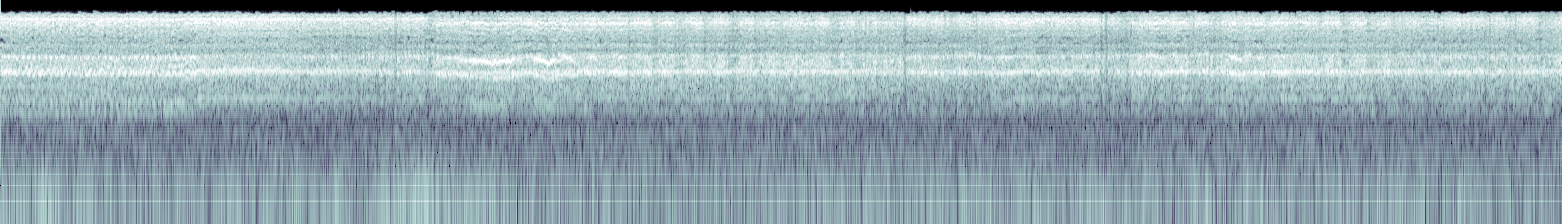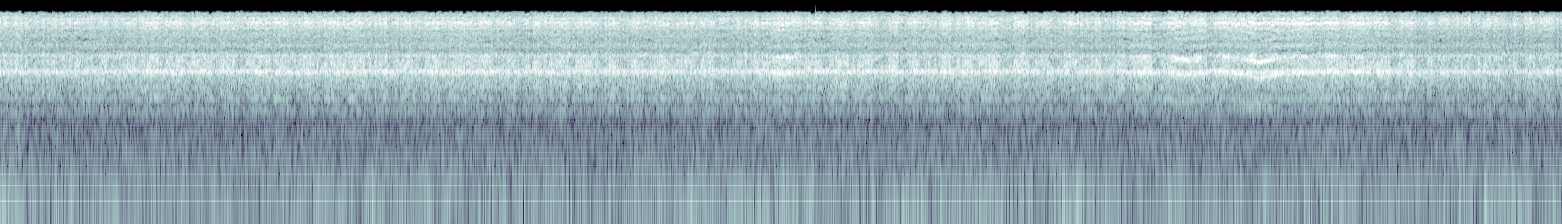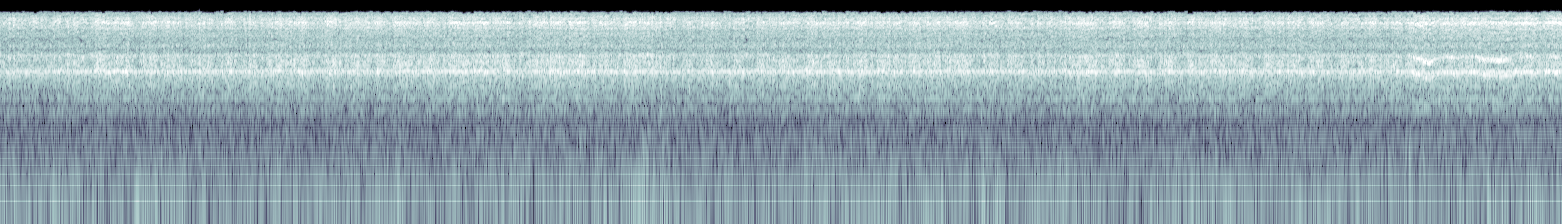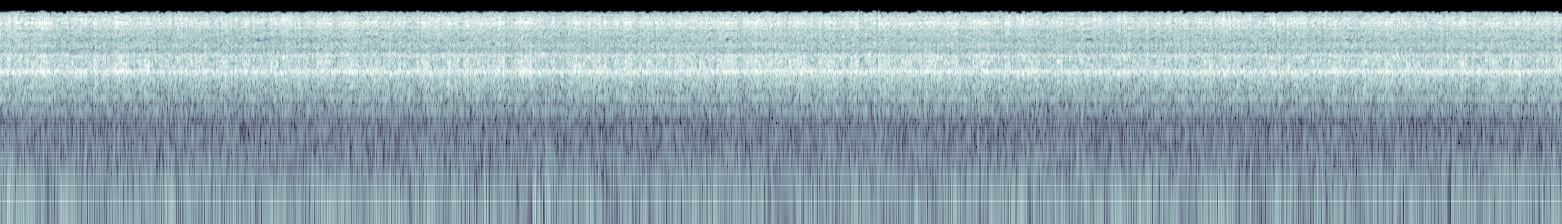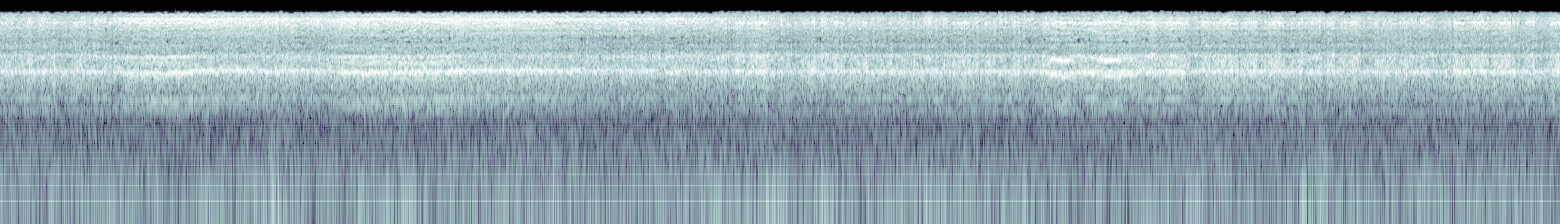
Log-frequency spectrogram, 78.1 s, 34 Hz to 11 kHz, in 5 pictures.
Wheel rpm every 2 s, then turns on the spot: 200, 220, 230, 230, 230, 230, 230, 230, 240, 230, 230, 230, 240, 230, 230, 230, 230, 230, 230, 230, 230, 230, 230, 230, 240, 230, 230, 240, 230, 240, 230, 230, 220, 220, 230, 240, 230, 230, 230.
none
